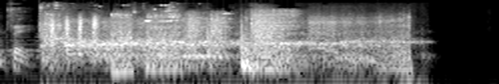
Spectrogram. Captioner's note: car motor sputtering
